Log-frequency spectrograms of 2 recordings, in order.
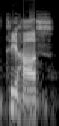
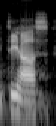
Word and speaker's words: Tejas: Texas, or is known as Tejas, spell it with the J, Tejas, was a Mexican state.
